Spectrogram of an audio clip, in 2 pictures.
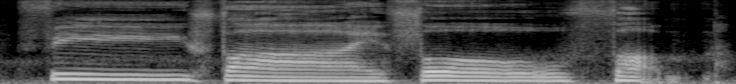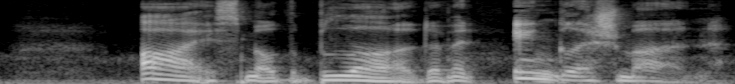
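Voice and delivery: loud booming giant roar. Acted. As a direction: bellow each word like a giant. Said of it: "roared the giant".

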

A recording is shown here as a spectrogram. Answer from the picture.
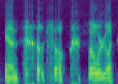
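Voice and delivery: ordinary talk, nothing marked

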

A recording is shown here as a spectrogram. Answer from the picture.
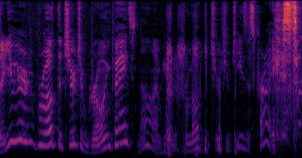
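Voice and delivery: high-pitched comic skit voices; hammed-up question and answer parody; Family Guy bit. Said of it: "Classic Family Guy".

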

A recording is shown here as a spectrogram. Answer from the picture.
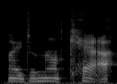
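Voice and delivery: low, soft, sulky answer; sullen refusal. A narrator's reading. Rutland refusing Constance's distraction, sullen.

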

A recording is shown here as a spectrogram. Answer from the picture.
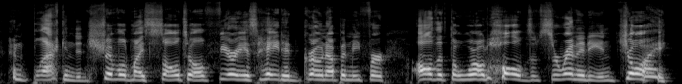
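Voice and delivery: high, strained and rising toward a scream; rising shrill voice. Acted. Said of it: "voice had risen to a shrill scream".

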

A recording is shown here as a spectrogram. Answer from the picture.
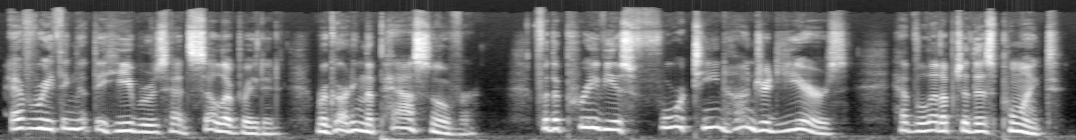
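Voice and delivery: ordinary delivery

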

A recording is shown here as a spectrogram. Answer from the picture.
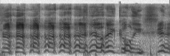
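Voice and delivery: high laughing holy shit; laughing disbelief. Real, not acted. Tech laughing to friends that he got his phone in, laughing disbelief.

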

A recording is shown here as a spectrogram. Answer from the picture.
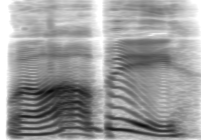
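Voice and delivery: high, loud, drawn-out delight; grinning surprise. A narrator's reading. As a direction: draw it out with a grin, high and loud. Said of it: "Early grinned".

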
